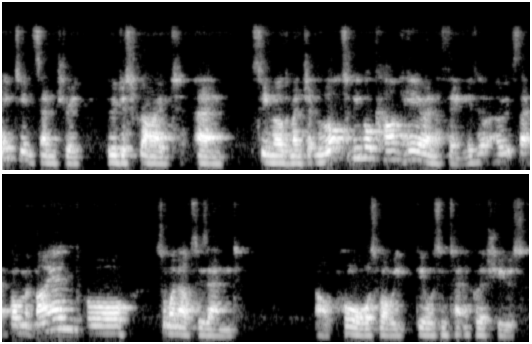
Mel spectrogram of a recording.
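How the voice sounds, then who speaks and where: A man is talking. He goes at a very fast pace. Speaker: geriatric medicine doctor. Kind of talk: lecture. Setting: live webinar.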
